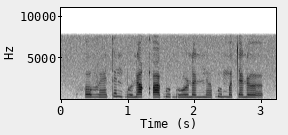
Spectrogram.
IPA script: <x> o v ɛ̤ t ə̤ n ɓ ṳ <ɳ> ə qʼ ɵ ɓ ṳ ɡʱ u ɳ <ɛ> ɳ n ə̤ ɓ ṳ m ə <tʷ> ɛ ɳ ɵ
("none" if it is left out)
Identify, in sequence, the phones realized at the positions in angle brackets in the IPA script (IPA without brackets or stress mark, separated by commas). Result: h, ɳ, ɛ, t̪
